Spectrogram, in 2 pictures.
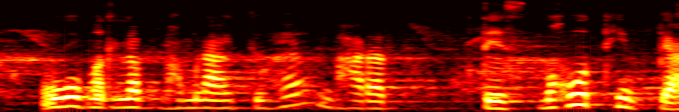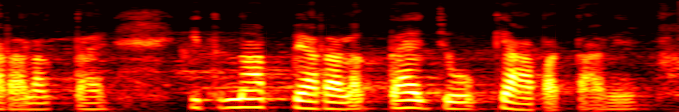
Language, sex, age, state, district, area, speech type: Hindi, female, 45-60, Bihar, Madhepura, rural, spontaneous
